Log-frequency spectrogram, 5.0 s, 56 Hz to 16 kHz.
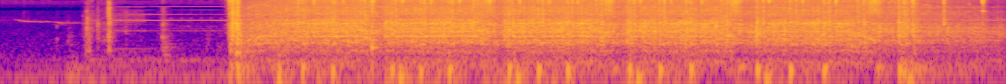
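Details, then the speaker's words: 2010 VW Passat with active misfire, during compression test (about 150 psi): starter turns engine in steady, sluggish pulses, about three a second, with no catch; slow cranking, battery suspected dead, jump pack then fitted. "like the battery dead have to go put a jump pack on it"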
